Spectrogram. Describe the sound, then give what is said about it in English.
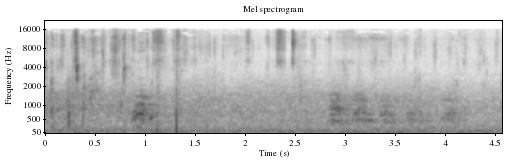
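A big dog barks in short, scattered bursts in Central Los Angeles, over a steady background of outdoor city noise with occasional sharp clicks. “You got big dogs barking.”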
